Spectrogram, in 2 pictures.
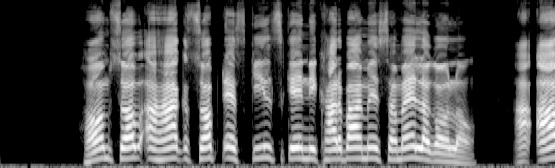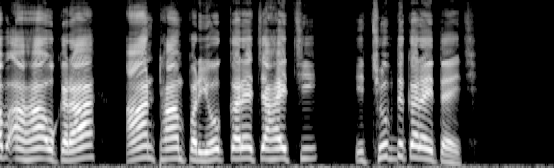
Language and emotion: Maithili, angry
